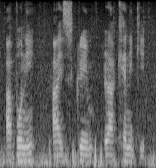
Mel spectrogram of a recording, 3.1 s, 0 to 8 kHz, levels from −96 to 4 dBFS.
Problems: background sounds at intervals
